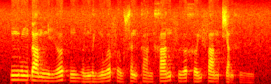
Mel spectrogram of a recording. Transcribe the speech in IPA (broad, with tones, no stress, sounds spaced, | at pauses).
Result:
ɲ u˧ ŋ ɗ a˧ m ɲ i˨˦ ə̯ | ŋ i̤˨˩ ə̯ ɲ ə̤˨˩ j n u˨˦ ə̯ f ə̤˨˩ w s ə̰˧˨ n k a̤˨˩ n x a˨˦ n f ɨ˨˦ ə̯ x ə˨˦ j f a˧ m t͡ɕ a̰˧˨ n x ɨ̤˨˩ w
